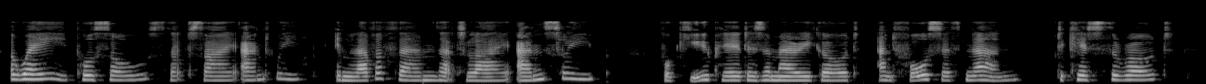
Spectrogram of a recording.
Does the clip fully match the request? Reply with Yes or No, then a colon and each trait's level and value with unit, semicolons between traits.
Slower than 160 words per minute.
Yes: average, 140 wpm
